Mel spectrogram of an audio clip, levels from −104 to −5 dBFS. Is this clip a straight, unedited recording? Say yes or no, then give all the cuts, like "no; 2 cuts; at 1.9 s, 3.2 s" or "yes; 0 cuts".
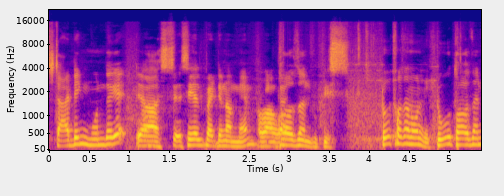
no; 1 cut; at 2.9 s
